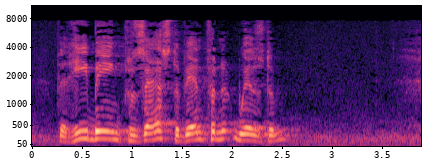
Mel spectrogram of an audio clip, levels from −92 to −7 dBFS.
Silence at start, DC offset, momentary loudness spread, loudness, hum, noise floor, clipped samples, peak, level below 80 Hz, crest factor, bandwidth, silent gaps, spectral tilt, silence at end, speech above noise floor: 0 s; under 0.1%; 12 LU; -26 LUFS; none; -48 dBFS; under 0.1%; -10 dBFS; -60 dBFS; 18 dB; 8 kHz; none; -5.5 dB/octave; 0 s; 23 dB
